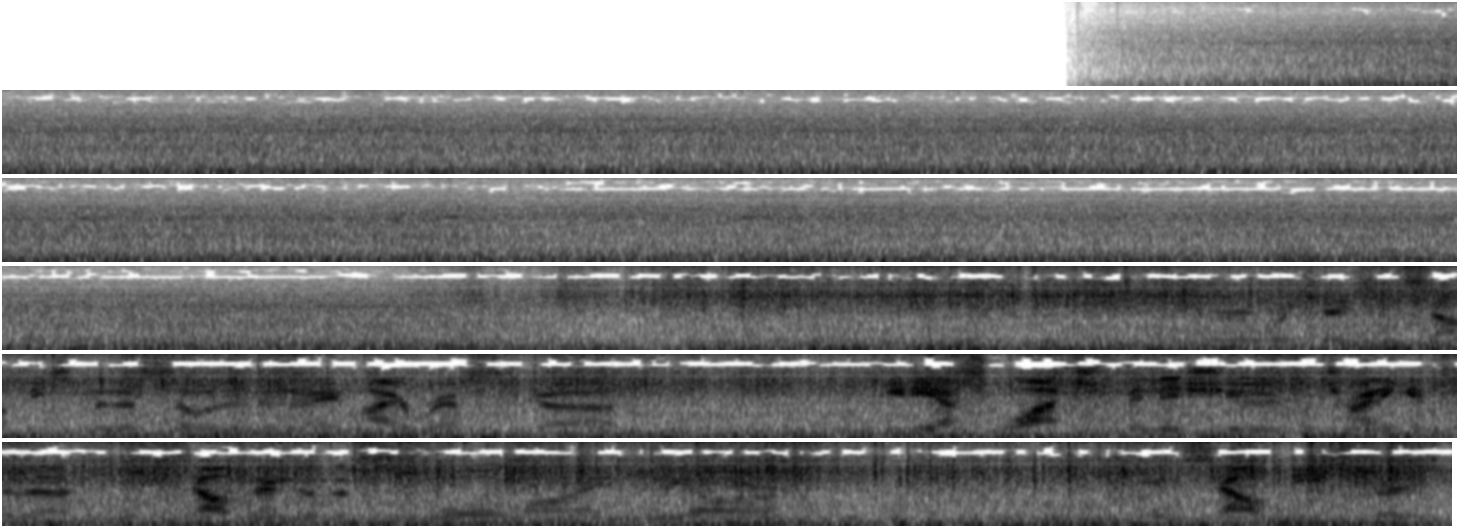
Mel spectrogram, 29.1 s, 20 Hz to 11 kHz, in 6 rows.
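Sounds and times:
road and wind noise in car: 3.6s - 29.0s
rain pattering on windshield: 15.9s - 29.0s.

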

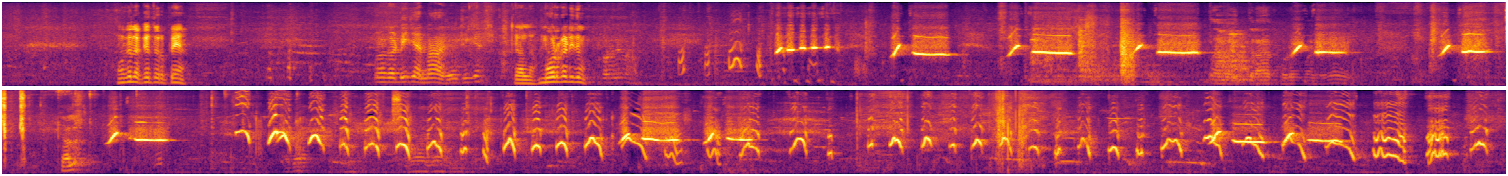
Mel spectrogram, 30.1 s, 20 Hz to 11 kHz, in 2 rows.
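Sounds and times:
puppies whining and yelping: 6.7s - 8.5s, 16.5s - 30.0s.

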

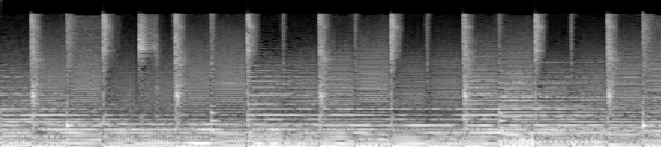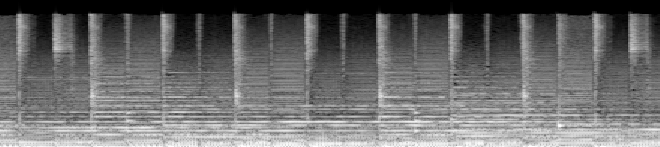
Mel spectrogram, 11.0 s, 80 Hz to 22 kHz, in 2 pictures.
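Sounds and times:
steady percussive beat: 0.2s - 11.0s
sustained instrumental tones: 2.3s - 8.6s.

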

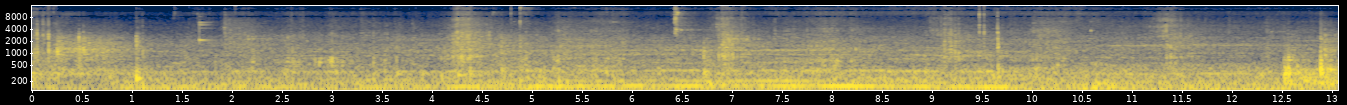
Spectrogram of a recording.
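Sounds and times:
knocks and clinks: 1.6s - 2.2s.

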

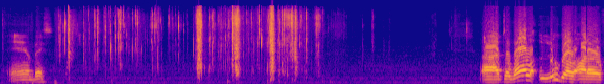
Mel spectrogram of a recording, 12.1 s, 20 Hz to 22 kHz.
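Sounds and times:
cards shuffled by hand: 1.1s - 7.6s.

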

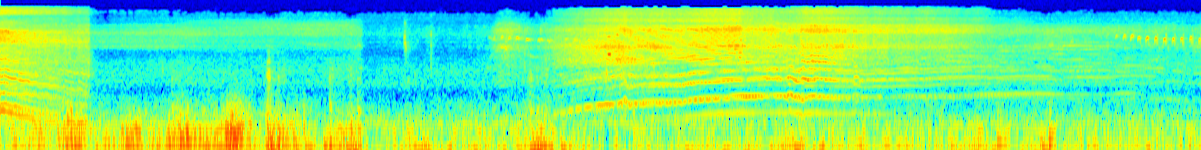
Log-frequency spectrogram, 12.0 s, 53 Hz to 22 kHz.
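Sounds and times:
drone propellers whining: 0.0s - 1.0s, 4.9s - 12.0s.

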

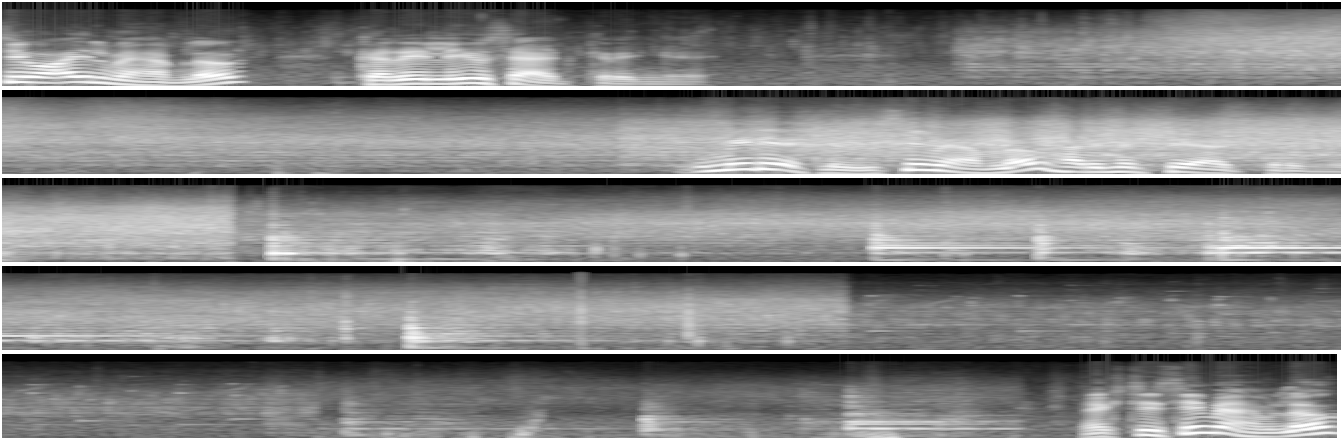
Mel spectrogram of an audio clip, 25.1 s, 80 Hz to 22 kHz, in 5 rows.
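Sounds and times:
chillies sizzling in hot oil: 3.2s - 24.0s
spoon knocking against pot: 13.3s - 16.0s.

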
